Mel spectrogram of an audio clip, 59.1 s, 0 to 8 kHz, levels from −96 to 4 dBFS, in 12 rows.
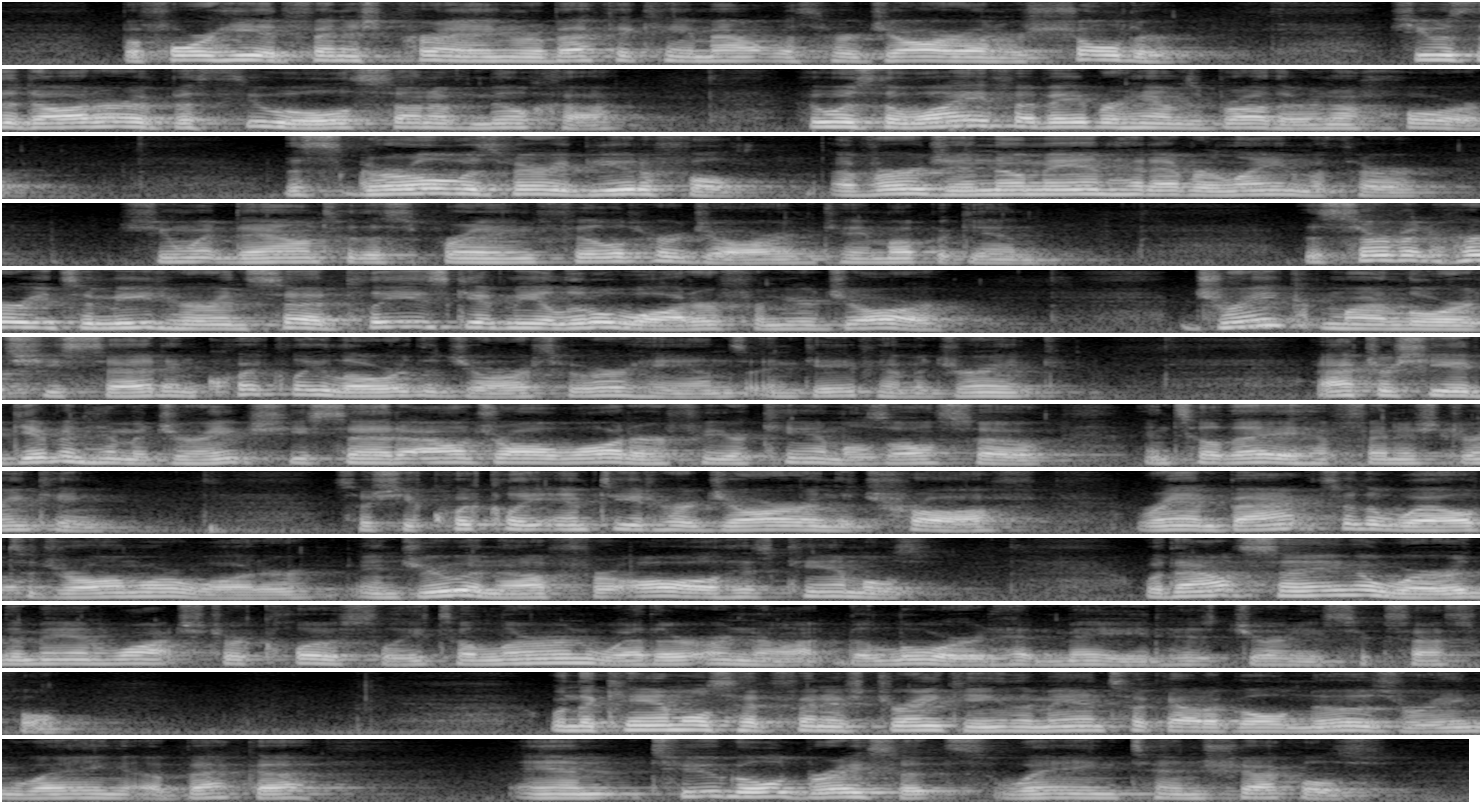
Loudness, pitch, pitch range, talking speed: -21 LUFS, 140 Hz, 130-160 Hz, 185 wpm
